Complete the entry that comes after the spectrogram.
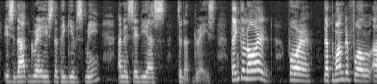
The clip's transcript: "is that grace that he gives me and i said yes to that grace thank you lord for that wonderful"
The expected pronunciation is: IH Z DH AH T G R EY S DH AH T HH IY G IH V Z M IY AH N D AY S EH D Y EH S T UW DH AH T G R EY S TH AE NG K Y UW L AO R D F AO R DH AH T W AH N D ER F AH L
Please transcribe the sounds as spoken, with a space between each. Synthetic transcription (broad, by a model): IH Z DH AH T G R EY S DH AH T HH IY G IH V S M IY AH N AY S EH D Y EH S T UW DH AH T G R EY S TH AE NG K Y UW L AO R D F AO R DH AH T W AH N D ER F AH L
